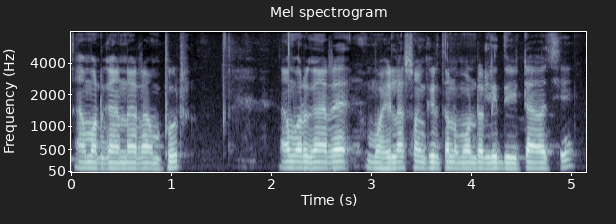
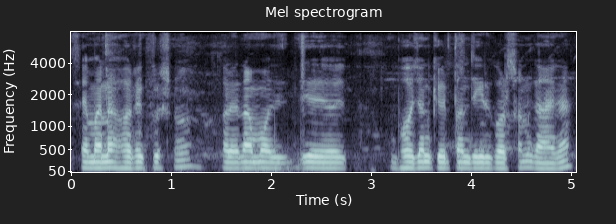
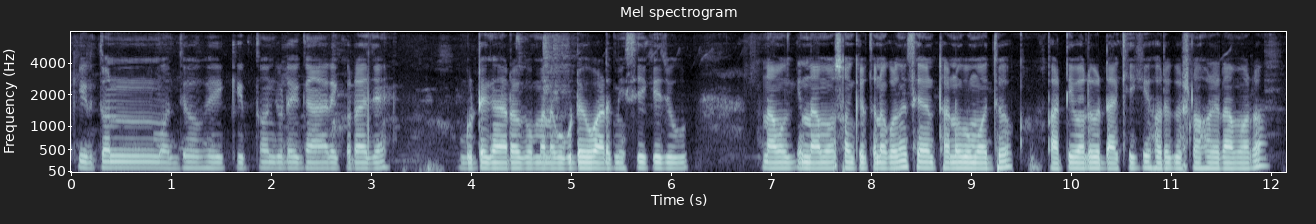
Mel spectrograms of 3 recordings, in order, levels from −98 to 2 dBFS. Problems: constant background noise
